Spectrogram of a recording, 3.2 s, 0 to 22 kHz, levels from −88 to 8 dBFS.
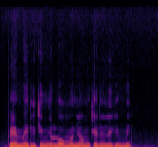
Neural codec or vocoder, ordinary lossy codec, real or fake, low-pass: codec, 44.1 kHz, 7.8 kbps, DAC; none; fake; none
